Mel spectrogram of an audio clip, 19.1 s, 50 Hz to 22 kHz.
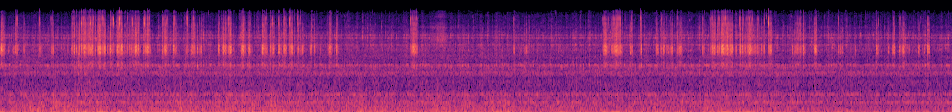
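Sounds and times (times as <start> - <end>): small rattling clicks: 0.0 - 8.6, 9.2 - 19.0
road rumble: 0.0 - 19.0
wind on microphone: 0.0 - 19.0.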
